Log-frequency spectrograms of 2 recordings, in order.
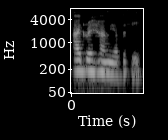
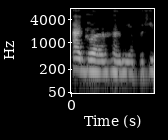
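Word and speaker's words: agrohomeopathy: I agree homie but like agriculture Agri Homeopathy some people call it aggro Homeopathy but I don't like I don't like the aggro that's so negative you don't want any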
